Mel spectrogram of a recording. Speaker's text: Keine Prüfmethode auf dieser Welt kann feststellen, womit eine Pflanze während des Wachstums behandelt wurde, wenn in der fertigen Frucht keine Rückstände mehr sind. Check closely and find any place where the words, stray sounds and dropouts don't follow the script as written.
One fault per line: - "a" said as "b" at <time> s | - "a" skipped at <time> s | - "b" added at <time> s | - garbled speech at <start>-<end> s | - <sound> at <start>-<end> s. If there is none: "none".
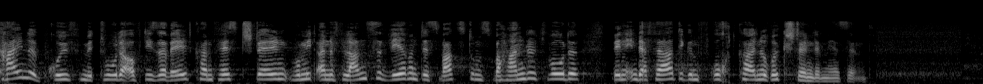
none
